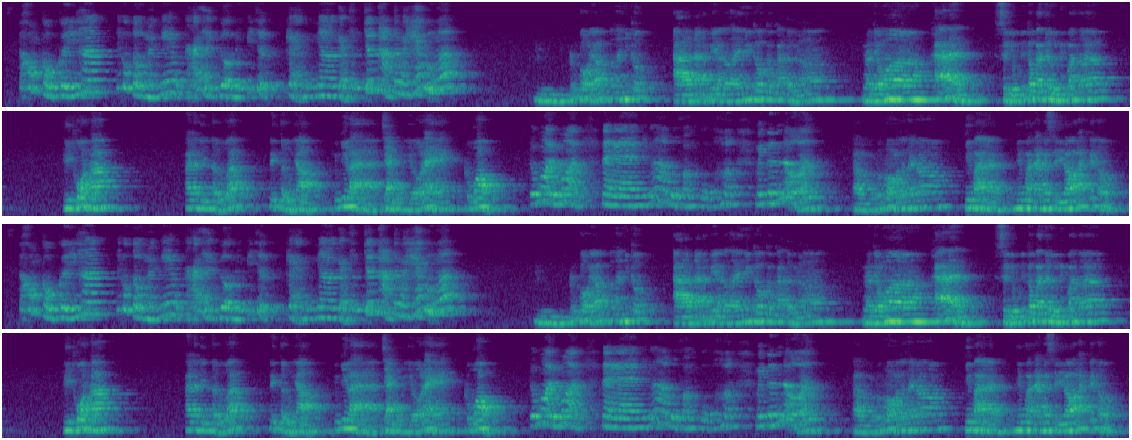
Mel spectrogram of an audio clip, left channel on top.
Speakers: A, on the left (about 25°); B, on the left (about 60°).
A: nó không cầu kỳ ha cái câu từ mà nghe một cái là gợi được cái sự cảm ờ, cảm xúc chân thành trong bài hát luôn á
B: ừm, đúng rồi á, tôi thấy những câu à đặc, đặc biệt là tôi thấy những câu câu ca từ nó nó giống ờ, khá là sử dụng những câu ca từ liên quan tới ờ, kỹ thuật ha, hay là điện tử á, điện tử nhờ, giống như là tràn bộ nhớ này, đúng không?
A: đúng rồi đúng rồi này là những ờ, bộ phận của <laughs> máy tính đồ
B: Đấy,
A: á
B: Ừ đúng rồi tôi thấy nó nhưng mà nhưng mà nam ca sĩ đó lại kết hợp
